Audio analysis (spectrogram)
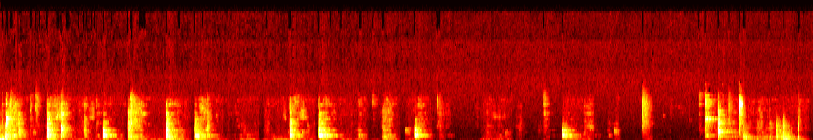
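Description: Dried red chillies are stirred in hot mustard oil, with a metal spatula clinking and scraping against the pan in quick irregular bursts separated by short pauses, close and clear.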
